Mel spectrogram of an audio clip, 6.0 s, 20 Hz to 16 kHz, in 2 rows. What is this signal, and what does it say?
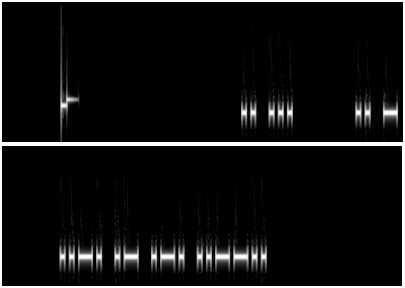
Morse code, heard as a keyed tone, about 36 wpm, 700 Hz. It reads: IS IT FAR?
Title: 2x Word-Spacing - Sentences from Top 300 Words - 35wpm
